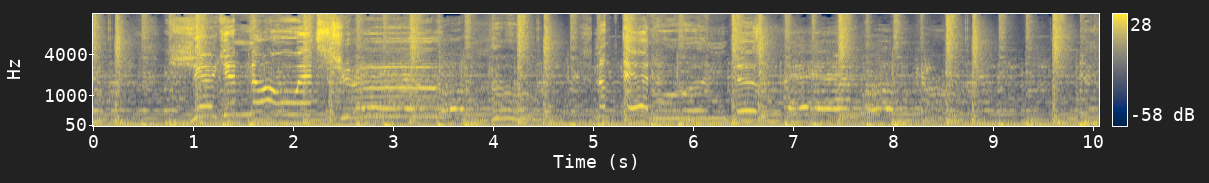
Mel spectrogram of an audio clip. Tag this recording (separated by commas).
Music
